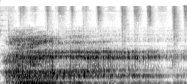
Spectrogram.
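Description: A lion roars once, loud, a deep rumbling growl that swells at the start and trails off over about two seconds.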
